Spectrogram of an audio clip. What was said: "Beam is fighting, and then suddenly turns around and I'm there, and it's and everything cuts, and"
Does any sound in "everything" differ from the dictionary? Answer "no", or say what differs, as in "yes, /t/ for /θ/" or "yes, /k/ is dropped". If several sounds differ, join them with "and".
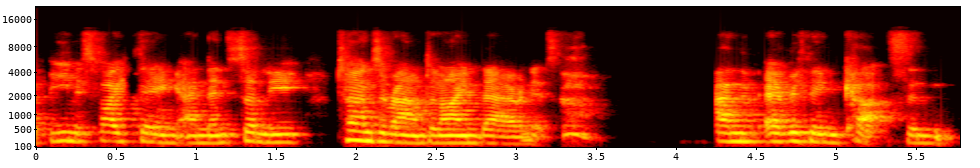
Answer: no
